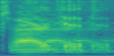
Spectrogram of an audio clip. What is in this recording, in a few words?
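"target", male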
